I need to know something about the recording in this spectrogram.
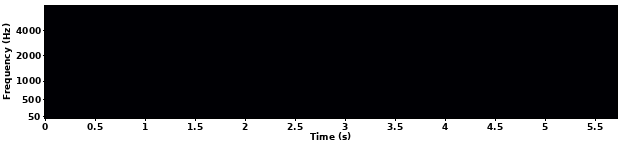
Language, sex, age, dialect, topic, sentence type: Magahi, male, 31-35, Central/Standard, agriculture, statement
